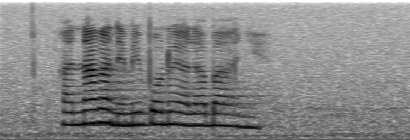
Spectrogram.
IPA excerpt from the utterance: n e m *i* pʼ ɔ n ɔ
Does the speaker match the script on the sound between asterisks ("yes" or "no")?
yes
